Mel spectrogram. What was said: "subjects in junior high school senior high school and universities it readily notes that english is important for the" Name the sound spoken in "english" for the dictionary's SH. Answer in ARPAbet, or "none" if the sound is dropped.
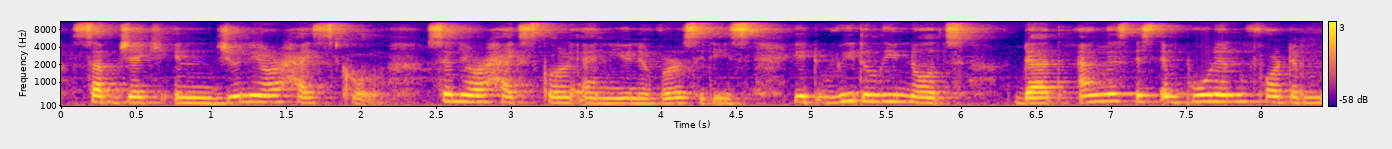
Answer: S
